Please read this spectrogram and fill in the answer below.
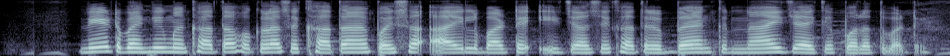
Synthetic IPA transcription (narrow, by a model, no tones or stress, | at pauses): neːʈbɛ̃ŋkɪ̃ŋɡmẽkʰaːt̪aɦokɽasekʰaːt̪amepəɪsaʔaːɪlbaːʈeʔid͡ʒaːt͡ʃekʰaːt̪ɪɾbɛ̃ːŋknaːid͡ʒaːjkepəɾət̪ba̰ːʈʰḛ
